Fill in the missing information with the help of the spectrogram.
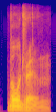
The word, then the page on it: boardroom: British English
